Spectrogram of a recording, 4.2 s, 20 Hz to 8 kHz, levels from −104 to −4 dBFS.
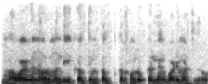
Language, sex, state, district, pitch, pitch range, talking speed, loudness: Kannada, male, Karnataka, Bijapur, 150 Hz, 150-155 Hz, 145 wpm, -18 LUFS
